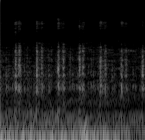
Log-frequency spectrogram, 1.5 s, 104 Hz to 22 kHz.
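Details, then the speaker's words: 1968 Nomad V8 idling: rough, uneven stumble in the low rumble with periodic puffs about five per second; misfire felt as slight shake when cruising, owner suspects it comes from the left bank, cause unknown. "so she it sounds great right sounds great but there's a Miss in it you can tell you hear that side let's say you can hear something"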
